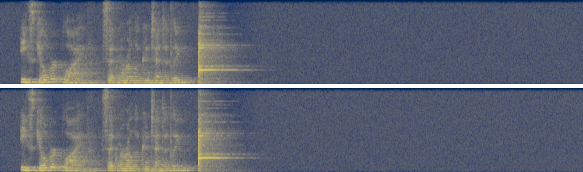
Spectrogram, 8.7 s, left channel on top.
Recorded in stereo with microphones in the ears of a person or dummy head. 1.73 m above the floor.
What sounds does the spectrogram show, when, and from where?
0.3 s a woman speaking: centre (ahead or behind), 1.4 m; by 2.8 s 30° right (ahead or behind), 4 m
3.0 s hammering: 20° right (ahead or behind), 1.5 m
